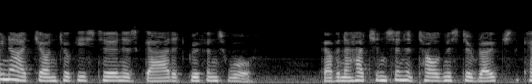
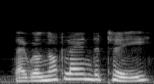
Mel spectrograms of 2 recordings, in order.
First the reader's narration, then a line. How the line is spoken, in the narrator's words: John exclaimed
